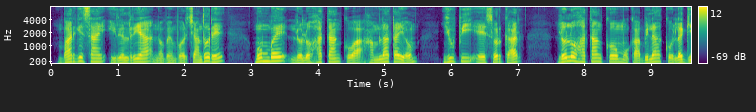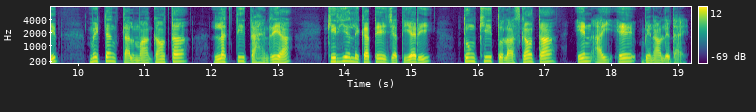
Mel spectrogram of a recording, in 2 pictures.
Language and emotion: Santali, neutral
